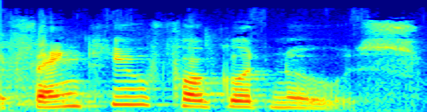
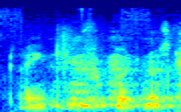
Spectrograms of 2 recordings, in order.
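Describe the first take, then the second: First: Said in the usual way. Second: Very soft, under the breath; whispered affirmation. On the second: Shown as a demonstration. Said to oneself as the phone rings, whispered. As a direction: repeat it privately in a whisper.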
